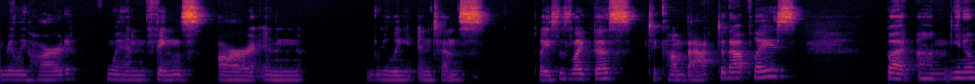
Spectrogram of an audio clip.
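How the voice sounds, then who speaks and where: A woman meditation teacher talking casually and reassuringly before a guided meditation, gentle, with frequent sighs. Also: low-pitched, vocal fry.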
